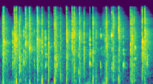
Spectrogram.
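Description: A brisk round of applause from a small group, dense overlapping claps in a steady rapid patter lasting a few seconds, moderately loud with no voices over it.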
